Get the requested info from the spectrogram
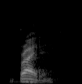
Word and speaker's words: Bryden: B-R-Y-D-E-N. Bryden.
